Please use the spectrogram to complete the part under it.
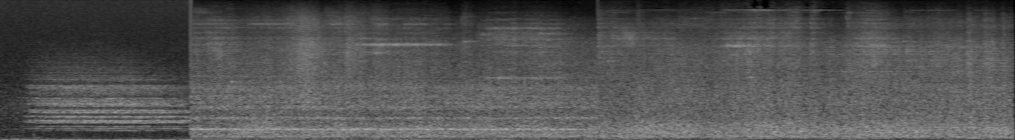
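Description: A loud train rumbles and clatters across an old wooden trestle bridge after a quiet start with a horn-like tone, heavy rolling vibration through the wood and wheel squeal continuing steadily.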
